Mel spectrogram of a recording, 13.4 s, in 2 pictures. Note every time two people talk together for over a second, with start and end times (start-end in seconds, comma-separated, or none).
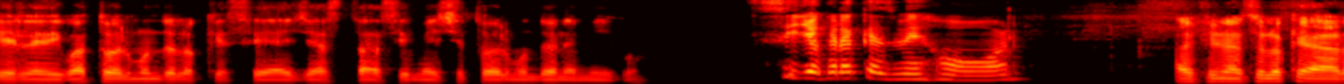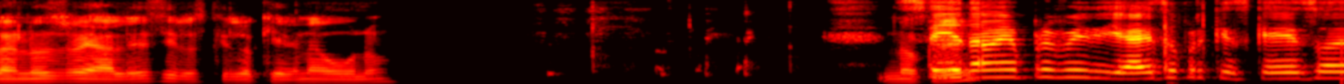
none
